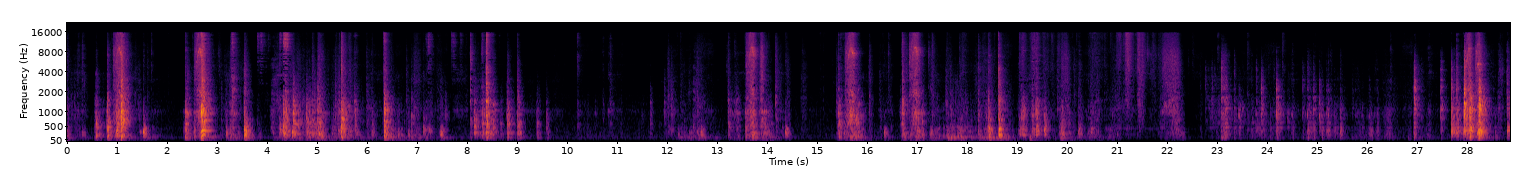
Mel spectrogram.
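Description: Irregular knocks, clicks and clatter from handling particleboard furniture panels and small metal fittings during flat-pack assembly, in scattered bursts with a quiet stretch in the middle and the loudest clatter near the end.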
